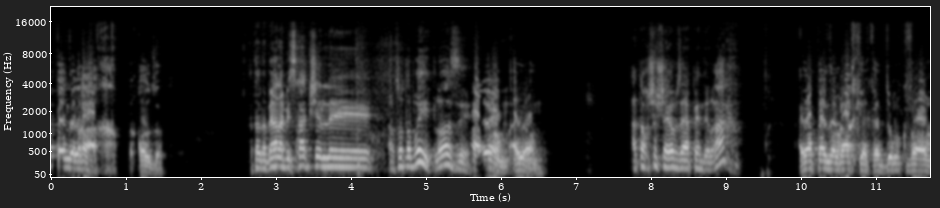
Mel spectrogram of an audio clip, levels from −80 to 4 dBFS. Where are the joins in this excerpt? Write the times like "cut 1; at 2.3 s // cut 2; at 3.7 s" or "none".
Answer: none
